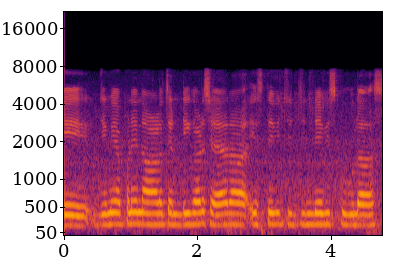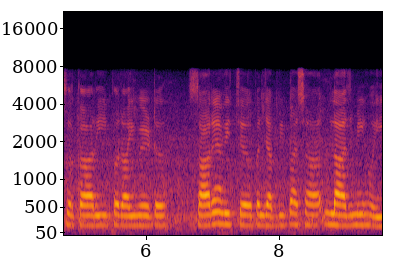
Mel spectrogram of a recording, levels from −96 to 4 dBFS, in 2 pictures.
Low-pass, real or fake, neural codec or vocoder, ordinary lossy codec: none; real; none; none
